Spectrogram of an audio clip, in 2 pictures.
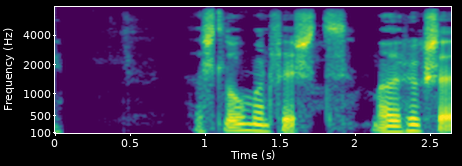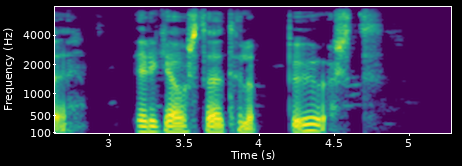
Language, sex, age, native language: Icelandic, male, 30-39, Icelandic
